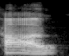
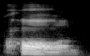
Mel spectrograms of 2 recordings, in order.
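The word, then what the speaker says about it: כל: Anytime you say all in Hebrew, you're going to pronounce it in the historical way. So not kal, but kol.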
